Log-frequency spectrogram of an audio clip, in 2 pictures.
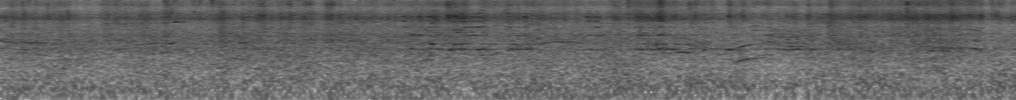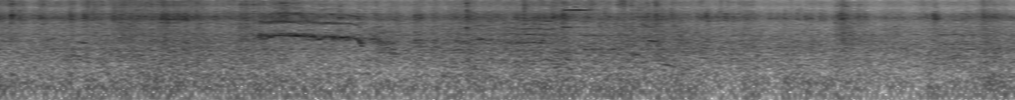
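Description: Spinning carnival ride running: a loud, steady mechanical rumble with crowd voices blended in, and a brief high cry about ten seconds in.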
